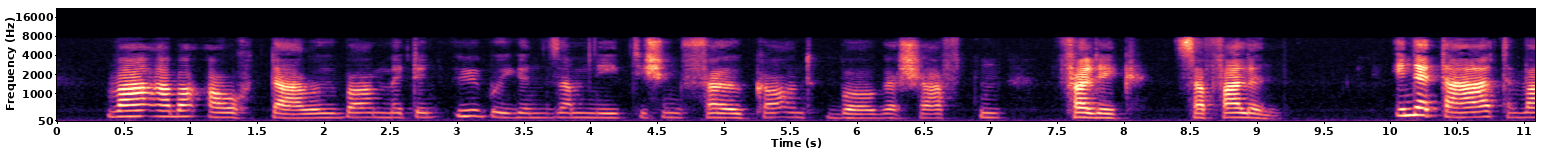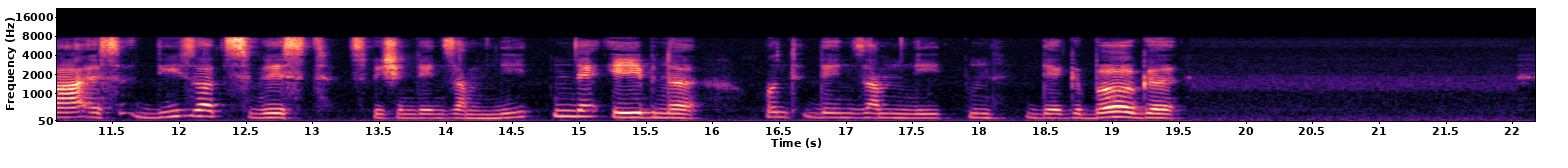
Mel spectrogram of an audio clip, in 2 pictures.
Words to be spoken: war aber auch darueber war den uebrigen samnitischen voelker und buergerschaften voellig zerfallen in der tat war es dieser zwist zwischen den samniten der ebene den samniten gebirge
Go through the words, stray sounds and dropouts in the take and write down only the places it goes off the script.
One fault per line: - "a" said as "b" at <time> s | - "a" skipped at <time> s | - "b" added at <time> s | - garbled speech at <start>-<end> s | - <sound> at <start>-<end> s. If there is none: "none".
- "war" said as "mit" at 2.4 s
- "und" added at 16.4 s
- "der" added at 18.4 s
